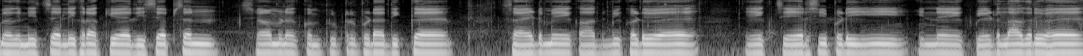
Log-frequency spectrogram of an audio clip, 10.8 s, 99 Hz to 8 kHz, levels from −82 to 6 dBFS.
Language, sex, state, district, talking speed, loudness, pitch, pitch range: Marwari, male, Rajasthan, Churu, 150 wpm, -15 LUFS, 125 Hz, 125-130 Hz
